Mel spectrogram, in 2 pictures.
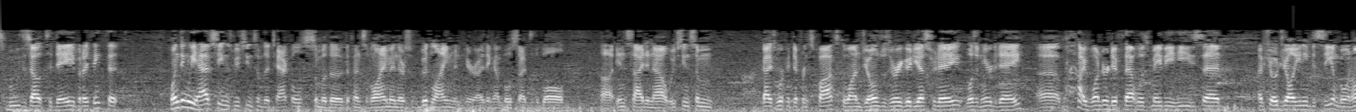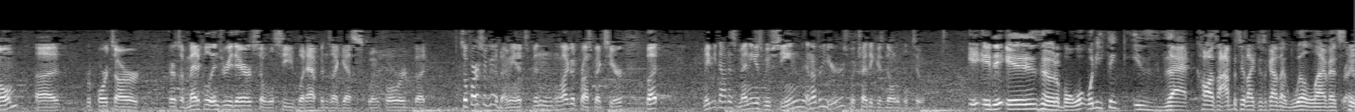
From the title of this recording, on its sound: Live from the Senior Bowl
